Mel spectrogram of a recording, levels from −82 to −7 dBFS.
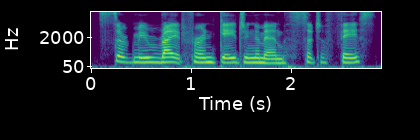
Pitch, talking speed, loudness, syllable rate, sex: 215 Hz, 225 wpm, -20 LUFS, 5.1 syllables/s, female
